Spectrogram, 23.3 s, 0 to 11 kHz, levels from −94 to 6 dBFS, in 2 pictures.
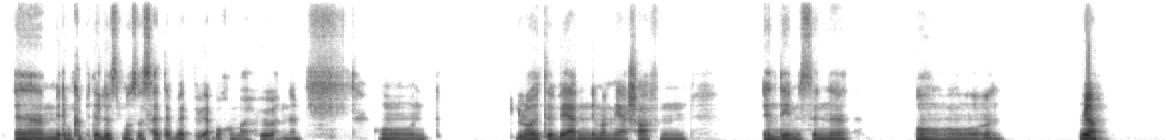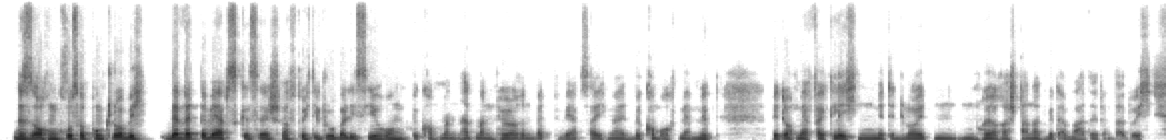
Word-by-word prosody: äh, 95 -4 0
mit 90 +1 -3
dem 90 -2 -5
Kapitalismus 95 0 -4
ist - - -5
halt - - -5
der - - -7
Wettbewerb - - -7
auch - - -11
immer 80 -2 -13
höher, 85 -1 -5
ne? 90 +3 -13 0.7
Und 85 -3 -7 0.9
Leute 90 -2 -1
werden 90 -1 0
immer 95 -2 -4
mehr 85 -1 -7
schaffen 90 0 -7 0.7
in 100 -3 -3
dem 90 -1 -1
Sinne. 90 -1 -5 0.6
Und 90 -3 -5 0.7
ja, 140 -5 +7 0.7
das 125 -1 +6
ist 130 - +3
auch 120 0 +9
'n 130 -1 +5
großer 135 0 +6
Punkt, 140 +1 +3
glaube 135 -2 +9
ich, 135 +1 -5
der 130 -5 +7
Wettbewerbsgesellschaft. 130 0 +4
Durch 125 -1 +2
die 125 -1 -2
Globalisierung 125 0 +1
bekommt 110 +1 -9
man 110 +1 -7
hat 105 +1 -6
man 105 -2 -5
'n - - -20
höheren 105 -4 -3
Wettbewerb, 110 +2 -9
sage - - -7
ich 105 - -14
mal, 105 -1 -7
bekommt 105 - -6
auch - - -9
mehr 90 -1 -7
mit, 110 +3 -4 0.5
wird - - +2
auch - - +1
mehr - - 0
verglichen 105 0 +1
mit 95 - -3
den 90 - -7
Leuten, 95 +1 -3 0.2
'n - - -20
höherer 95 -4 -2
Standard 95 +2 -7
wird 95 - -7
erwartet - - -9
und - - -21
dadurch - - -8
100 Hz, 165 wpm, -21 LUFS, 90-120 Hz, 0.9 s, auch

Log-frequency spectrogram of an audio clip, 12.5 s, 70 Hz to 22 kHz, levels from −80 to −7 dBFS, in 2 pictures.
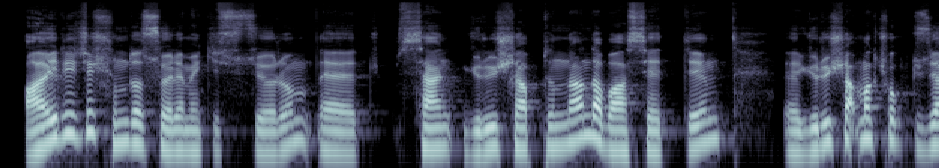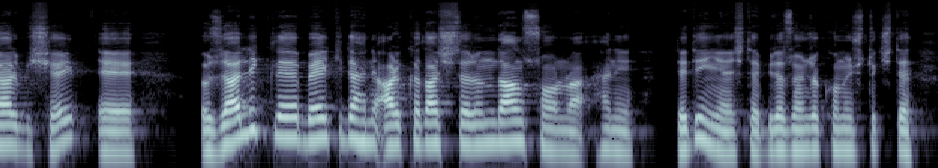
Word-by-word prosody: Ayrıca 220 +5 +4
şunu 170 -8 -3
da 165 - +3
söylemek 130 -4 -1
istiyorum: 125 +6 -4
Eee, 125 -2 0
ç 120 - -22 0.2
sen 140 0 +2
yürüyüş 135 +4 -1
yaptığından 145 +8 +2
da 190 -6 +6
bahsettin. 130 +6 0 0.4
E, 125 - -3
yürüyüş 135 +8 0
yapmak 190 +1 +3
çok 180 0 -5
güzel 155 +1 +1
bir - - -11
şey. 175 +8 -3
Eee, 125 -1 0 0.4
özellikle 200 - +3
belki 190 +1 +2
de 195 - +4
hani, 175 -2 -1
arkadaşlarından 165 +2 +2
sonra, 135 -8 -3
hani, 130 -3 -7 0.3
dedin 135 +9 -1
ya: 125 - -1
"İşte, 120 0 -6
biraz 135 0 -2
önce 135 +1 -1
konuştuk, 135 -1 -7
işte, 125 -1 -4
145 Hz, 165 wpm, -25 LUFS, 130-175 Hz, 0.4 s, da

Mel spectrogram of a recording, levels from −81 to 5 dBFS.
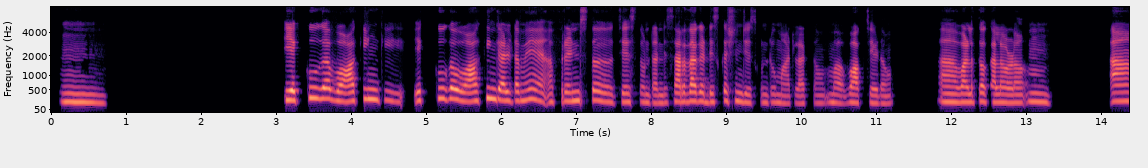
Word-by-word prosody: హ్మ్. 195 -3 -1 2.5
ఎక్కువగా 275 +3 +2 0.2
వాకింగ్‌కి, 230 +3 +2 0.4
ఎక్కువగా 270 +4 +1
వాకింగ్‌కెల్లటమే 225 +2 +3 0.2
ఆహ్, 195 - -6
ఫ్రెండ్స్‌తో 225 +1 -1 0.3
చేస్తుంటాండి. 190 -3 -5
సరదాగా 210 +1 +4
డిస్కషన్ 210 +1 -5
చేసుకుంటూ 185 +1 -9
మాట్లాడటం 170 +1 -8 0.2
హ్మ్ 180 -2 -3
వాక్ 185 0 +2
చేయడం, 170 -1 -5 0.7
ఆహ్, 195 -1 +2
వాళ్ళతో 195 +1 +1
కలవడం. 185 -1 0
హ్మ్, 200 -1 -3 1.0
ఆ! - - +5
200 Hz, 85 wpm, -20 LUFS, 185-225 Hz, 2.5 s, ఆ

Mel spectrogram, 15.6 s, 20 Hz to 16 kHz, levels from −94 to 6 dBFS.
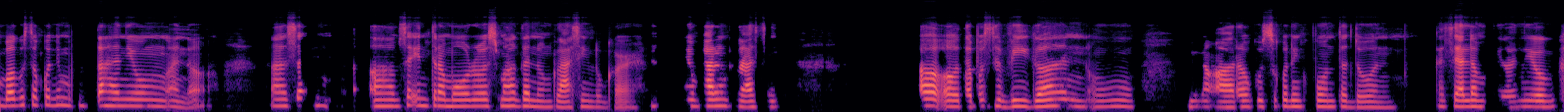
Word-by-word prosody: ba 225 0 +7
gusto 255 +2 -4
ko 265 - -3
din 245 0 -6
mapuntahan 225 0 0
'yung 215 -2 -3
ano, 180 -4 -5 0.7
ah, 220 0 0
sa, 230 +2 +1 0.7
ah, 215 0 +1
sa 250 +4 -1
Intramuros 215 -2 +2
mga 220 0 +2
gano'ng 190 -2 -5
klaseng 190 +2 0
lugar, 180 0 -8 0.5
'yung 215 -1 -4
parang 220 0 +7
klasik. 190 -1 0 1.5
Oo, 200 -3 +7
tapos 205 +2 -1
sa 220 - -4
Vigan, 205 +1 +2
oh 200 +1 -8 0.5
balang 195 -1 -6
araw 180 +2 +3
gusto 200 +1 +1
ko - - -8
ring 205 - 0 0.2
pumunta 195 0 -2
dun. 175 -1 -6 0.4
Kasi 200 0 +3
alam 200 0 +5
mo - - -26
'yun 180 +1 -7
'yung 195 -1 +1
205 Hz, 140 wpm, -27 LUFS, 195-220 Hz, 1.5 s, ba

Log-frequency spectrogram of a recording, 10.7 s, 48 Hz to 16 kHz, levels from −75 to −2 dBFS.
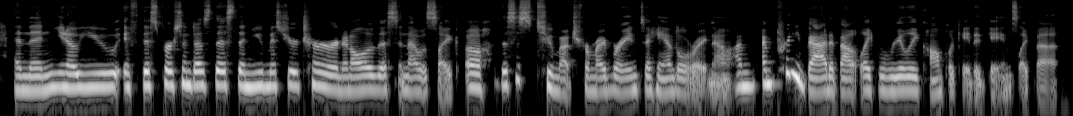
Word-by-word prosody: And 180 0 0
then, 175 +3 +1
you 210 0 +2
know, 200 -1 +4
you 205 +1 +2
if 210 +2 -3
this 225 -1 +4
person 230 0 +3
does 225 -1 +2
this, 225 -1 +3
then 220 -2 +3
you 215 +1 +3
miss 215 +2 -2
your 220 -1 +3
turn 205 -6 +1
and 170 0 -1
all 175 +1 +1
of 185 0 +1
this. 180 0 -2
And - - -4
I 165 - -3
was 160 0 -5
like, - - -7
"Oh, 205 -1 +3 0.2
this 225 0 0
is 290 -1 -1
too 215 - -1
much 165 -4 -5
for 175 - -6
my 165 0 -2
brain 170 0 -3
to 180 -1 -4
handle 160 -2 -4
right - - -4
now." - - -6
I'm 215 +1 +2
I'm 240 0 +3
pretty 390 +3 +6
bad 170 - +2
about, 160 -2 -2
like, 175 -1 -1
really 175 0 0
complicated 155 +1 -8
games - - -9
like - - -10
that. - - -8
195 Hz, 255 wpm, -22 LUFS, 170-220 Hz, 0.2 s, pretty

